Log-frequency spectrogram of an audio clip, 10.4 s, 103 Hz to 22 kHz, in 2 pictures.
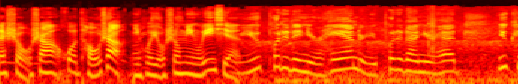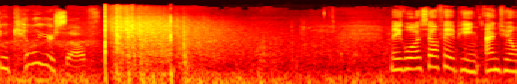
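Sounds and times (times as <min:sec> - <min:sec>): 
speech: 0:00.0 - 0:06.4, 0:09.1 - 0:10.3
voices calling out: 0:02.0 - 0:06.2
hissing crackling firework tail: 0:02.2 - 0:09.0
consumer firework blast: 0:06.2 - 0:08.6.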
